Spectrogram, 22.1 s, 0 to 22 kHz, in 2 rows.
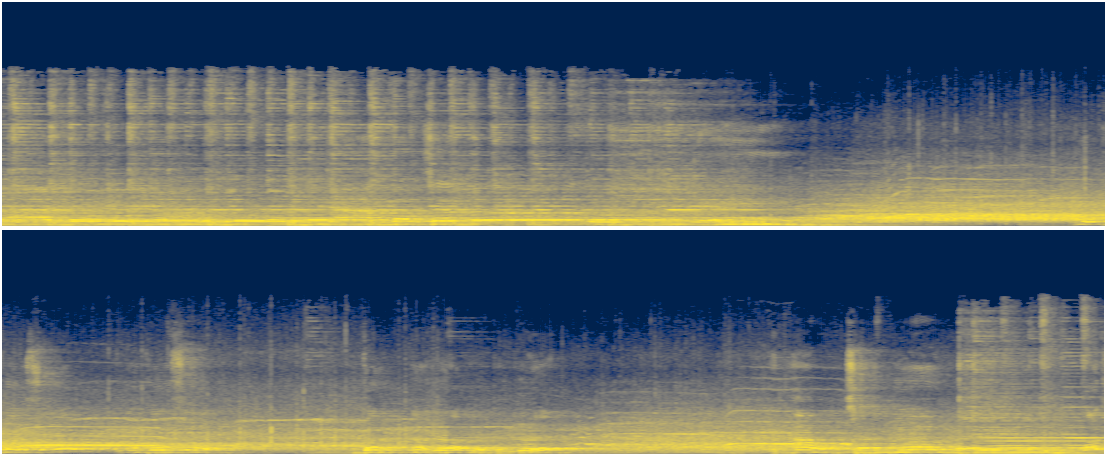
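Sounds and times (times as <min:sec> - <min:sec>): rock band playing live: 0:00.0 - 0:09.0, 0:13.9 - 0:22.0
crowd cheering and whooping: 0:07.0 - 0:20.7.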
